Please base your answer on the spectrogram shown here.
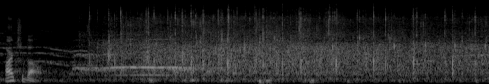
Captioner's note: audience applauding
